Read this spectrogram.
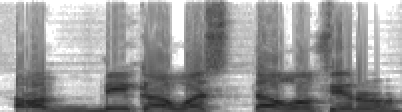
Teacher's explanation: را کو موٹا کرنا اس لیے کہ را کے اوپر زبر ہے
